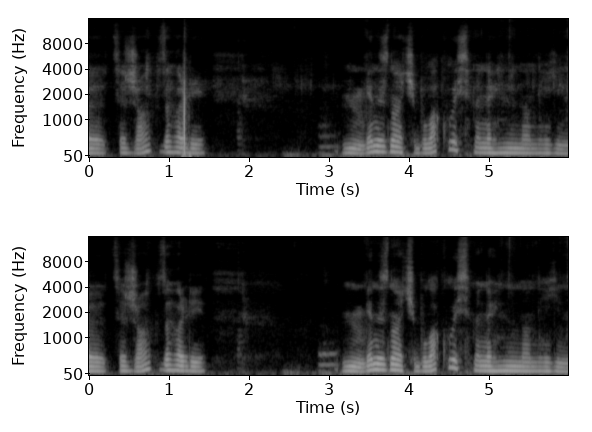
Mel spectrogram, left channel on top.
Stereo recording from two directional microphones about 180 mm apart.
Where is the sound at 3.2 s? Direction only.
20° right (ahead or behind).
